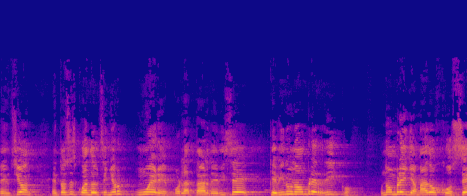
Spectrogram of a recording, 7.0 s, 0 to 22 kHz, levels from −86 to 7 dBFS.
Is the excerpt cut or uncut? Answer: uncut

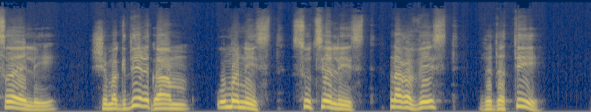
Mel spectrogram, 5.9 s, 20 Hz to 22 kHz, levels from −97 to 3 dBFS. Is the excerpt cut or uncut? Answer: cut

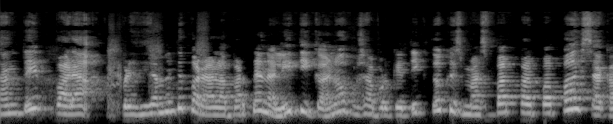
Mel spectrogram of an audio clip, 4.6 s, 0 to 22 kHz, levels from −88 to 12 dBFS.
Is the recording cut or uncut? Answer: uncut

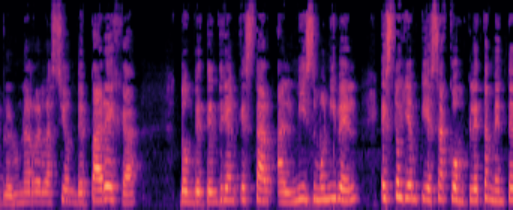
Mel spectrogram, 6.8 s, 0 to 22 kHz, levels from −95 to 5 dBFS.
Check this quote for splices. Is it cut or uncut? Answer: uncut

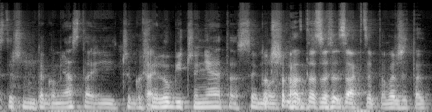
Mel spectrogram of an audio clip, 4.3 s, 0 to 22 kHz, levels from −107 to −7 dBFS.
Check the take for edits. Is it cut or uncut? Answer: uncut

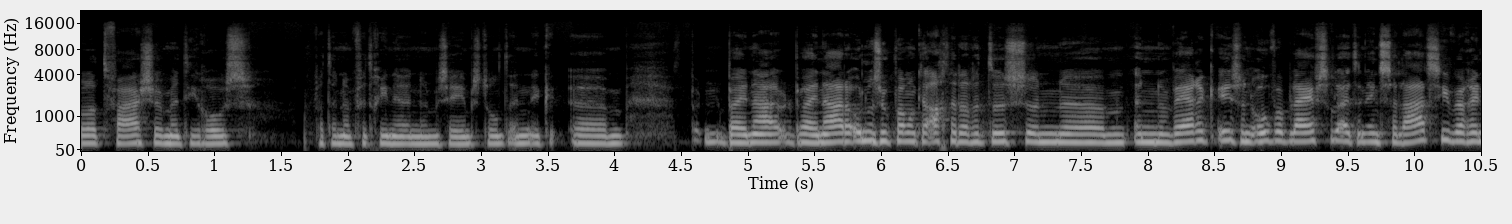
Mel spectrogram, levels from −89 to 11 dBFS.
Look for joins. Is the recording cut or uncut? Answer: uncut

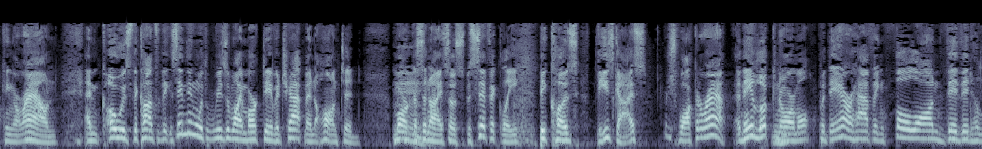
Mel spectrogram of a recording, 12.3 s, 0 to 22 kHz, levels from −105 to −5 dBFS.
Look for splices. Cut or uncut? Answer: uncut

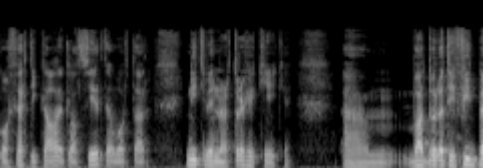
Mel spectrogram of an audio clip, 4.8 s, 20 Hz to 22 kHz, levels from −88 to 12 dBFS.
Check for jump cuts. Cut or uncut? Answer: uncut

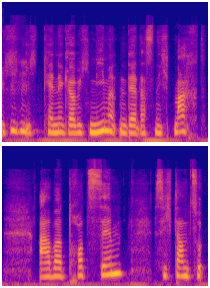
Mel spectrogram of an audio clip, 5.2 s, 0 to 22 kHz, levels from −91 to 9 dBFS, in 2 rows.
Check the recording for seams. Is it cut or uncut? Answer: uncut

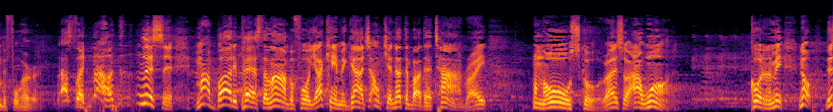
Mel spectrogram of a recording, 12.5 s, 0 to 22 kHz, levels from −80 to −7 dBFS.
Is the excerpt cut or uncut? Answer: uncut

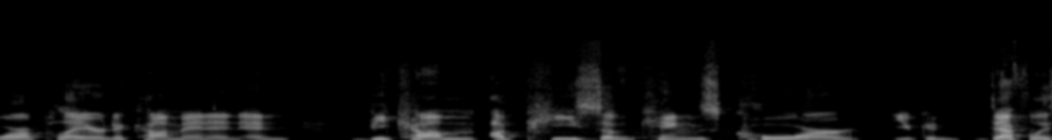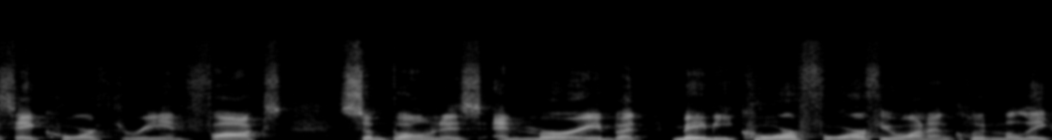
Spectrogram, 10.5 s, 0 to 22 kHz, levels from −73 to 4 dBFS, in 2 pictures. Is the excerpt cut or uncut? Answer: cut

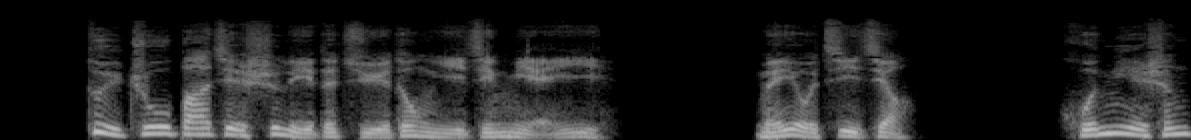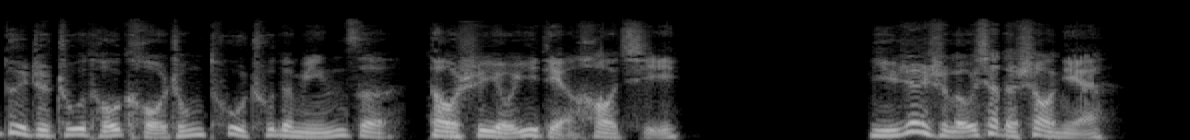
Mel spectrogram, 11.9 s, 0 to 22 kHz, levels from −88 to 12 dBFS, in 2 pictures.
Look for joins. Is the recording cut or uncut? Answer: uncut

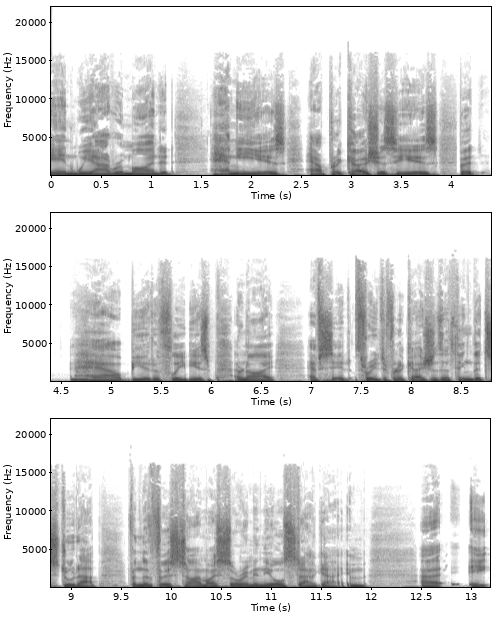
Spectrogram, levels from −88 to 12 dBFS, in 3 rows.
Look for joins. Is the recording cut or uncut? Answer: cut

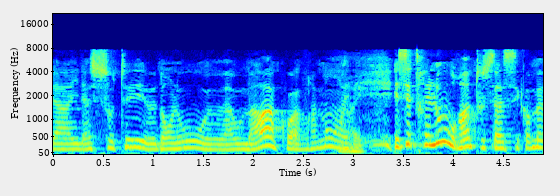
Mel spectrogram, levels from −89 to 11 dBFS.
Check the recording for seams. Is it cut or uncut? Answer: uncut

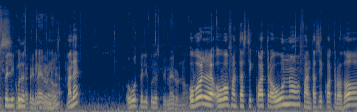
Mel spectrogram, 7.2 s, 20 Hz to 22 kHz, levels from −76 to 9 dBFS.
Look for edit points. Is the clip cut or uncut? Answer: cut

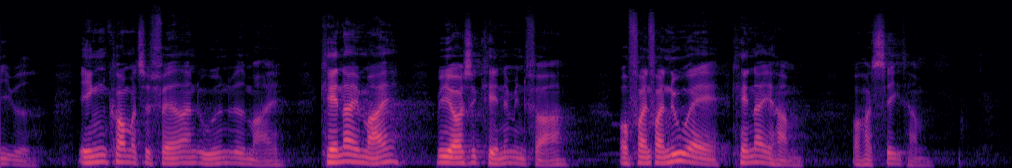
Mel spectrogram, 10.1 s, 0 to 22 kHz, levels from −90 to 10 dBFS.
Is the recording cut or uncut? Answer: cut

